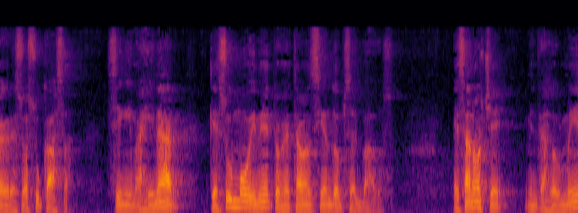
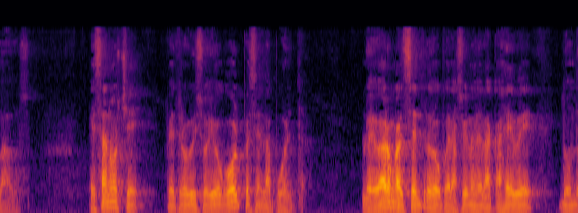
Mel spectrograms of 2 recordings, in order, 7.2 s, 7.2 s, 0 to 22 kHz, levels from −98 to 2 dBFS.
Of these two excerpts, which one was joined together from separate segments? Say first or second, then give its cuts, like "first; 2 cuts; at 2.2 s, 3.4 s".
second; 2 cuts; at 2.0 s, 4.4 s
